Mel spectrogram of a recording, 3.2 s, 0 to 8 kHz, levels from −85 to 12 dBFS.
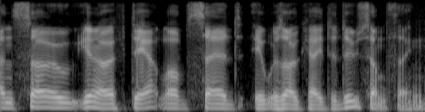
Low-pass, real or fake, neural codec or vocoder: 7.2 kHz; real; none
